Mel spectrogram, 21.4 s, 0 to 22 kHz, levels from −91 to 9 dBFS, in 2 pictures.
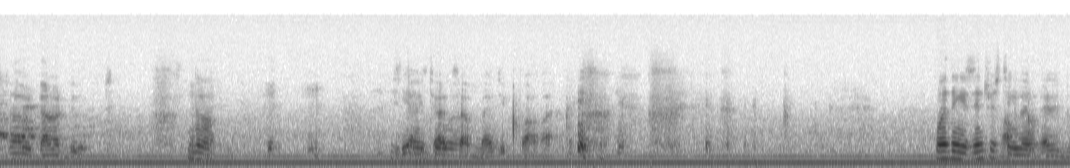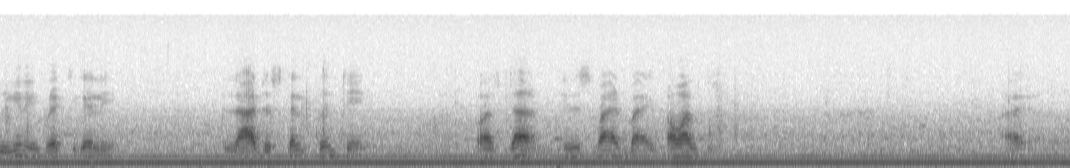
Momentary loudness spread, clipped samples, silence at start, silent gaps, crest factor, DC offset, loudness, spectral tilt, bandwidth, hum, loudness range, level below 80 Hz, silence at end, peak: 10 LU; under 0.1%; 0 s; none; 22 dB; under 0.1%; -30 LUFS; -9 dB/octave; 15 kHz; none; 6 LU; -46 dBFS; 0 s; -6 dBFS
